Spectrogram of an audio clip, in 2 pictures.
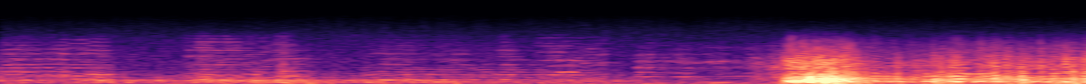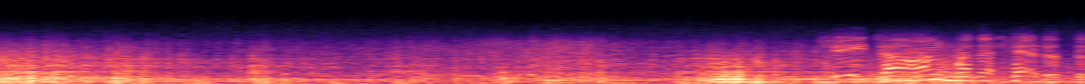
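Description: Film soundtrack music, joined about four seconds in by a sudden loud rushing roar that carries on to the end.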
